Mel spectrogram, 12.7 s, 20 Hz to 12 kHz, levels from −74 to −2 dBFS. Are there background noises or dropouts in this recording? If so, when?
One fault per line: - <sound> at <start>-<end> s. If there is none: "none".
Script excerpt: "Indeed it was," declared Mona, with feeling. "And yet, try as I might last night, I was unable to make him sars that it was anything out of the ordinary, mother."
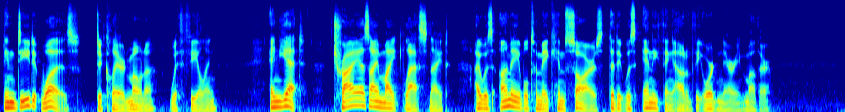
none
